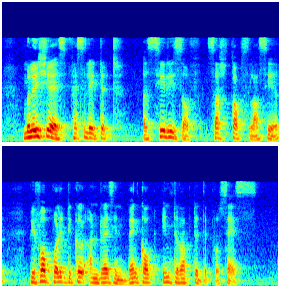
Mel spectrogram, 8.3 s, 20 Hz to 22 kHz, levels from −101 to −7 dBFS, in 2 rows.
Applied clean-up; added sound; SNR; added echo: none; none; none; none.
